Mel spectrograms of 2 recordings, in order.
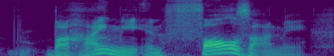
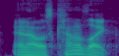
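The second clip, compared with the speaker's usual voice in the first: ordinary talk, nothing marked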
